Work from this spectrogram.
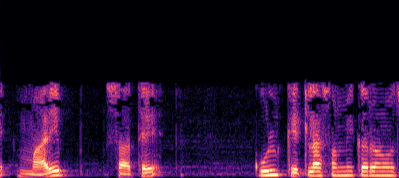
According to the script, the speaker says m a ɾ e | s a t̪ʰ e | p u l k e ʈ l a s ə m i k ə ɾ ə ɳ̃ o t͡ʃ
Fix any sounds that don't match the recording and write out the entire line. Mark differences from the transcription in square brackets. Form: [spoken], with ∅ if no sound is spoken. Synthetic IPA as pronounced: m a ɾ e | s a t̪ʰ e | [k] u l k e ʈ l a s ə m i k ə ɾ ə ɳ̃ o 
